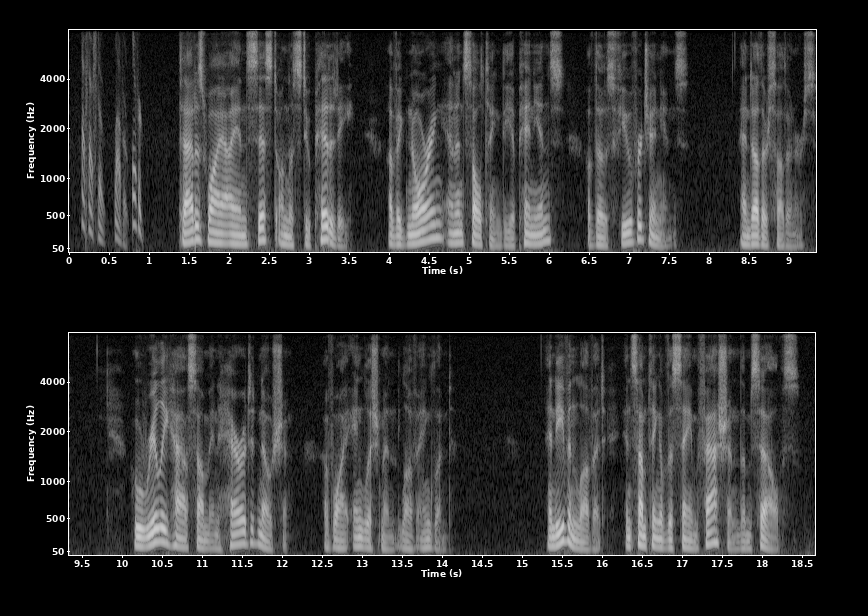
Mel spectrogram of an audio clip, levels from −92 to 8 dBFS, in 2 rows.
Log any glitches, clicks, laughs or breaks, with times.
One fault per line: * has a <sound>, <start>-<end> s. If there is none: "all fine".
* has a chirp, 0.2-0.9 s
